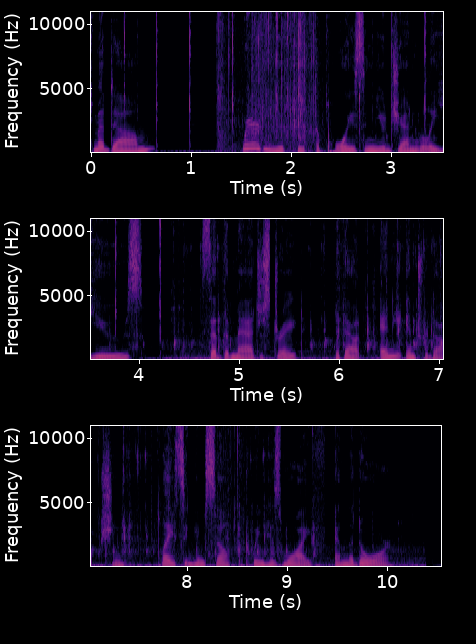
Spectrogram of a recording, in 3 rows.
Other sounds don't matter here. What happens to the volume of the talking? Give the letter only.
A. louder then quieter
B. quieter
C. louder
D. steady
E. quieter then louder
D.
